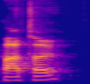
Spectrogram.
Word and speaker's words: Pato: Pato, yeah. – I know that that is my wife's fantasy football team name, Patos.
